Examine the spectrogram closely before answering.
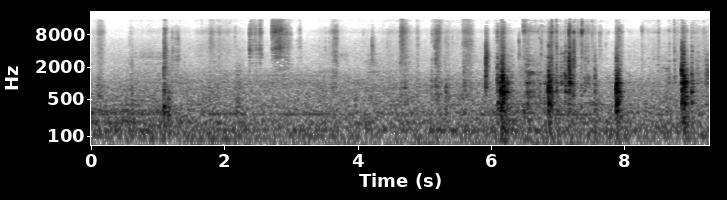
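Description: Hand tools on the exhaust manifold of a Nissan Altima 2.5L four-cylinder: scattered sharp metallic clicks and clinks. A few come early, and a dense irregular run of them comes about six to eight seconds in.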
